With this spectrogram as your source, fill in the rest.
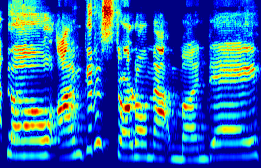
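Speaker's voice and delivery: slow, deliberate, loud, drawn-out bitchy voice. Retelling what a friend said about when to start: imitating a friend in a bitchy voice. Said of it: "bitch voice".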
